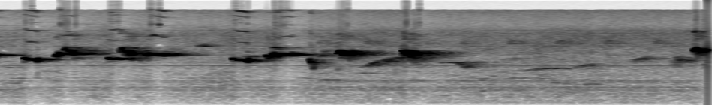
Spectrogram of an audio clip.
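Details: Drongo whistling, used to coach caged birds into singing: short bright whistled phrases in bursts about once a second, some notes sliding down, separated by brief quiet gaps.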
